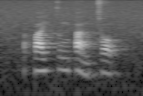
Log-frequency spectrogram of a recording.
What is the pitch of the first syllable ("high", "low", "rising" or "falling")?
rising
